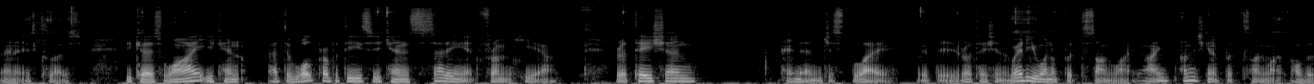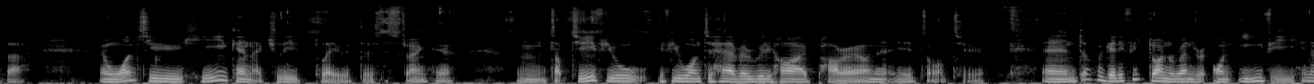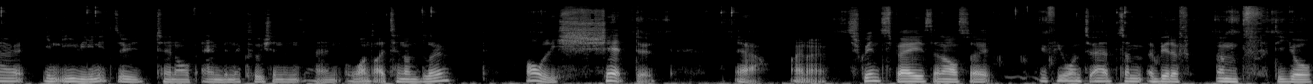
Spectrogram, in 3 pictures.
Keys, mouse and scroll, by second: 3.8 click, 6.3-9.7 drag, 16.2 shift+middle click, 16.9 shift+middle click, 26.6 click, 27.4 click, 30.9-33.9 drag, 37.6 click.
